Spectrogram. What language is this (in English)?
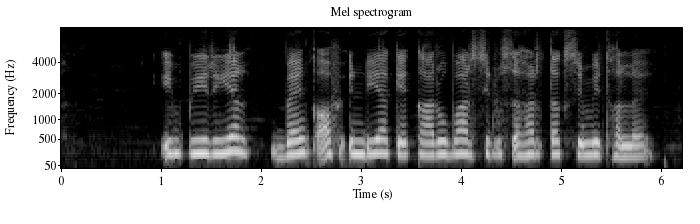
Magahi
